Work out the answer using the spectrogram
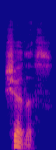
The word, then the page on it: shirtless: Australian English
